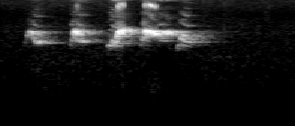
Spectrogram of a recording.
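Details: Red-whiskered bulbuls, a wild-caught male and female kept caged together while wild birds call for a mate outside; three loud bright chirping phrases rise and fall, the last ones longer and slurred, then quiet.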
